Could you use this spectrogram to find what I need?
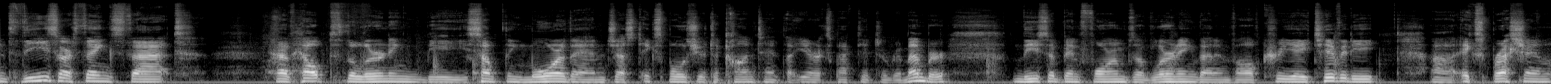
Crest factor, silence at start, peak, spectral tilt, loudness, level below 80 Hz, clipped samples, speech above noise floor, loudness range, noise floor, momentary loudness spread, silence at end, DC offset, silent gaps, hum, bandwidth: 18 dB; 0 s; 0 dBFS; -6 dB/octave; -18 LUFS; -48 dBFS; under 0.1%; 22 dB; 5 LU; -39 dBFS; 14 LU; 0 s; under 0.1%; none; none; 19 kHz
